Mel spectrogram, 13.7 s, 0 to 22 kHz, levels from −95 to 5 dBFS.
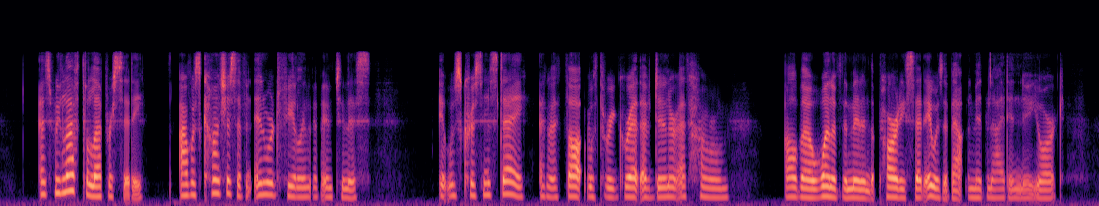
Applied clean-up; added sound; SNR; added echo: neural diffusion model UNIVERSE++.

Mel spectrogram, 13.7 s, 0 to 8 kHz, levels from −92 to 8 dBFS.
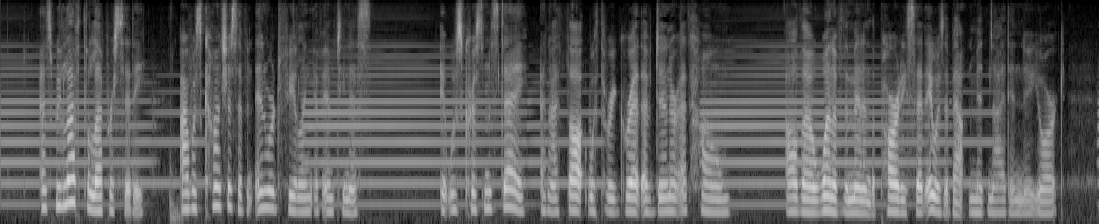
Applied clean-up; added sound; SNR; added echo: none; Wind instrument, woodwind instrument; 13 dB; none.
